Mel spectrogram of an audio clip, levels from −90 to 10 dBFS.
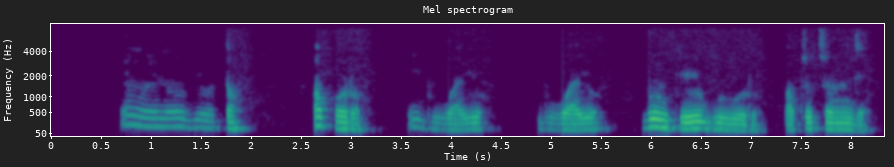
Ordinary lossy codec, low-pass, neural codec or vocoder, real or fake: none; 7.2 kHz; none; real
